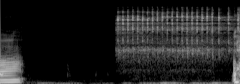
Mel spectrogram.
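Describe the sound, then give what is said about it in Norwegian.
A spinning wheel app sound on a mobile phone: a fast, steady stream of bright electronic ticks lasting about a second, clear, with brief bits of voice just before and right after. “du klarte å spinne wheelet. Ser lyset på mobilen der inne, at det er klart.”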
